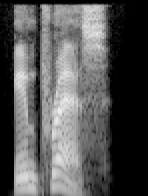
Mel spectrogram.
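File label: "impress", English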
